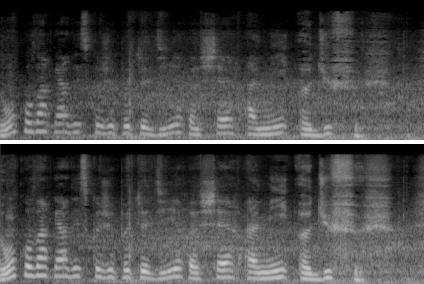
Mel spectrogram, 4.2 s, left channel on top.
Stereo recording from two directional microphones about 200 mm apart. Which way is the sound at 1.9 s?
40° right (ahead or behind).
